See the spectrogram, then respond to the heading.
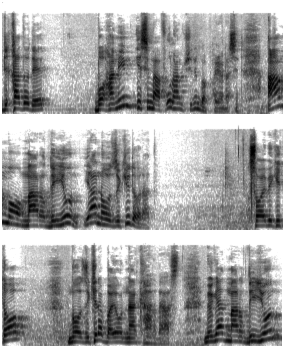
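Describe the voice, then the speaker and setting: A man's voice: sits high, sing-song. A man with a Tajik accent teaching a classroom lecture, explaining step by step, repeating each word and asking his students questions. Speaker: teacher of Arabic morphology.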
